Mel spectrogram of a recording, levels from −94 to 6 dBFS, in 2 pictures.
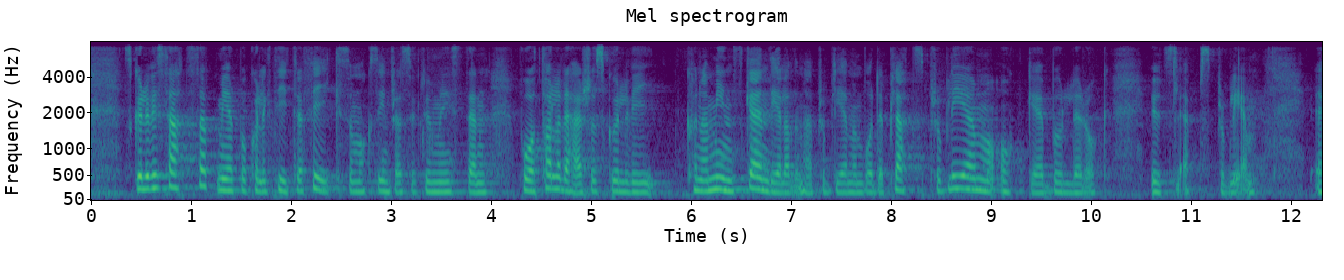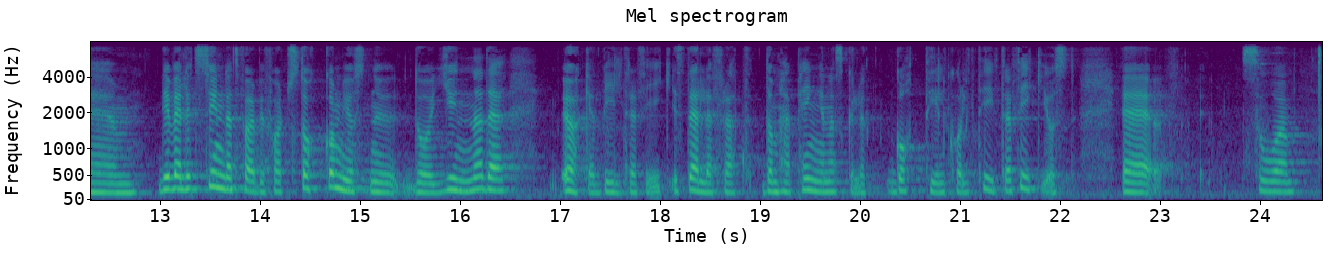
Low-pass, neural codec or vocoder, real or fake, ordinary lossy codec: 7.2 kHz; none; real; none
